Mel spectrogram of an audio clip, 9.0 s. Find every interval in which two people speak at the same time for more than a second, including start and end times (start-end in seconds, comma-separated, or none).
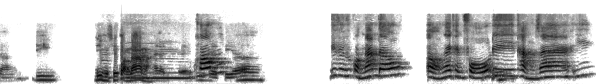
1.5-3.2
